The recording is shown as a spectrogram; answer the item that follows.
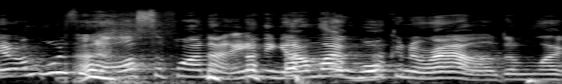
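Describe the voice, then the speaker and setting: A raised, projected voice at a very fast pace, very wide pitch swings, a slight South African accent and noticeable background noise. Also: woman. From southern Africa. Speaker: singer. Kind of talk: casual chat. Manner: animated.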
